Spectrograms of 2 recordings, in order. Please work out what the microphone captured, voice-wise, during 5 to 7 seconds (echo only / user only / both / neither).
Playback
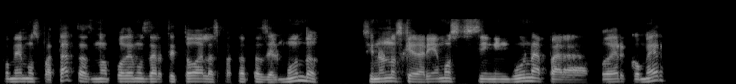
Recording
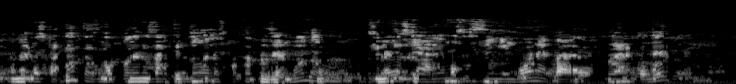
echo only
